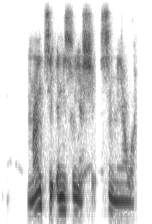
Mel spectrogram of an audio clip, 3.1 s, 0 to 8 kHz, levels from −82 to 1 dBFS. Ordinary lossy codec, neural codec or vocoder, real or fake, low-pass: Opus, 24 kbps; none; real; 7.2 kHz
